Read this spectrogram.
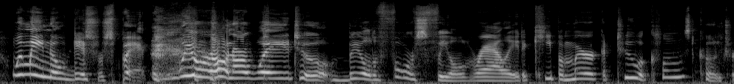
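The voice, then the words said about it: Deep Southern US accent. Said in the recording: “in a deep southern accent ... is he still using the southern accent? Yes.”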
